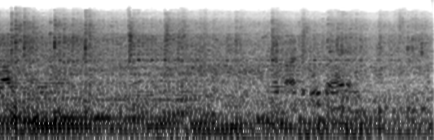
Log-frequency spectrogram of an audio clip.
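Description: A motorbike engine running low and steady, fading over the few seconds, with faint voices talking briefly near the start and again near the end.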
